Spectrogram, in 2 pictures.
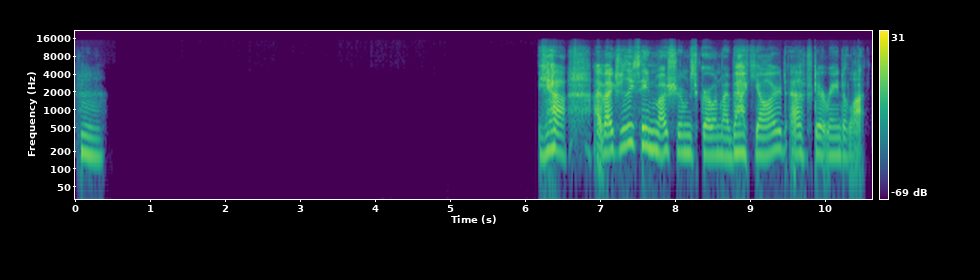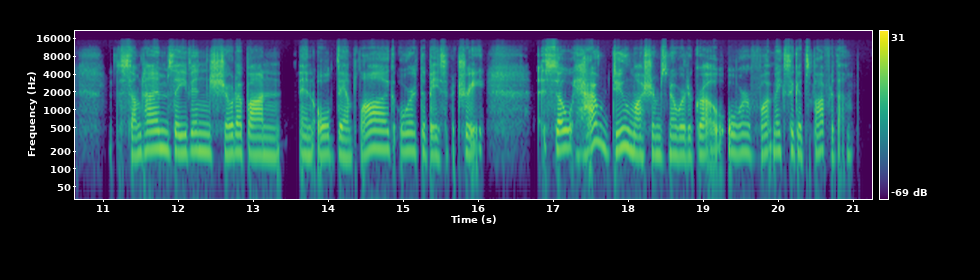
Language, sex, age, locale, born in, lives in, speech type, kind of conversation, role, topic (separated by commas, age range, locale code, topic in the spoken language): English, female, 25-29, en-US, United States, United States, read, expert-assistant, asker, How do mushrooms grow and what conditions do they need?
